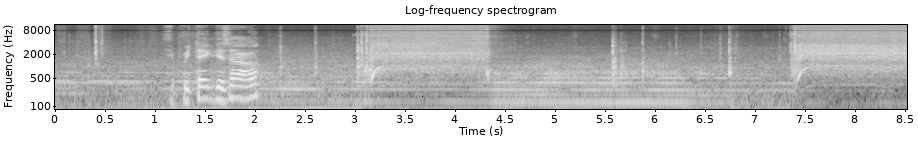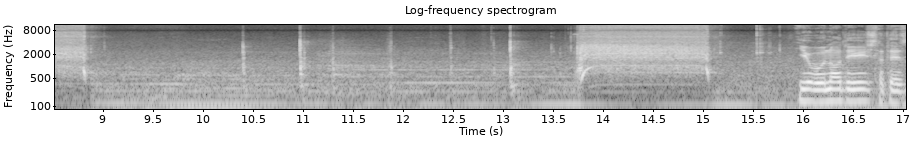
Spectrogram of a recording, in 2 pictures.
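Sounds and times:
electric drill motor whirring: 3.0 - 4.7, 6.8 - 9.1, 13.6 - 15.3.

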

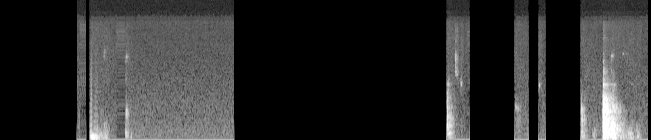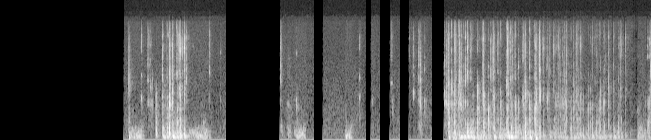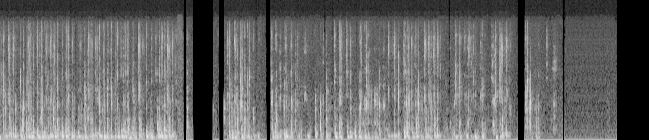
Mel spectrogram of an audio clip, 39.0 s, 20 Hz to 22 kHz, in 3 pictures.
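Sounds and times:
faint keyboard typing: 15.6 - 17.3, 21.2 - 29.8, 30.5 - 37.2.

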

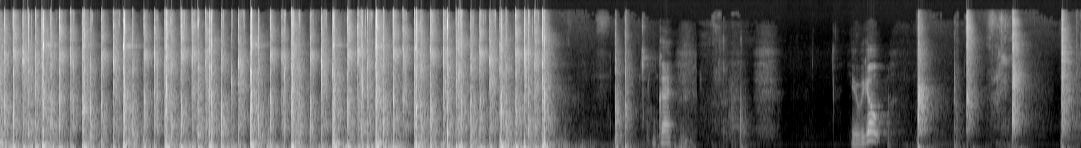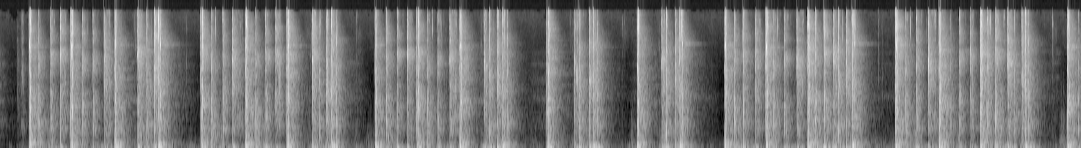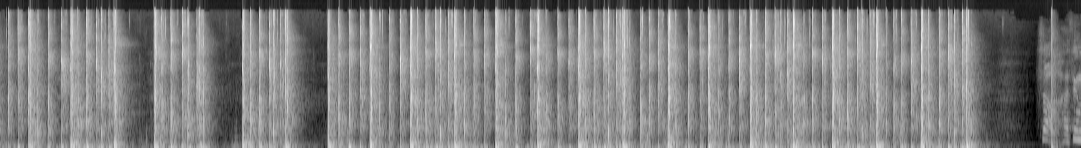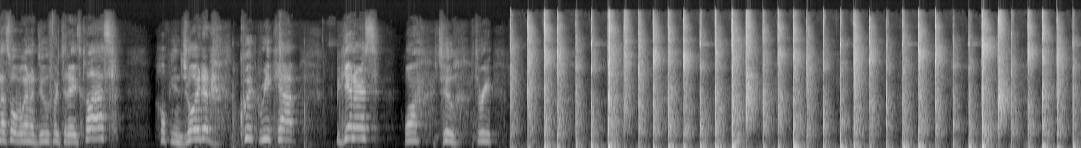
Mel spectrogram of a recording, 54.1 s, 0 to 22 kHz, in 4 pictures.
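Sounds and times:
tap shoes on wooden floor: 0.0 - 7.1, 13.8 - 39.4.

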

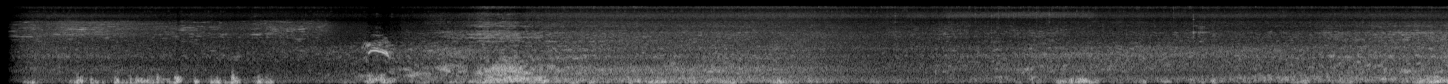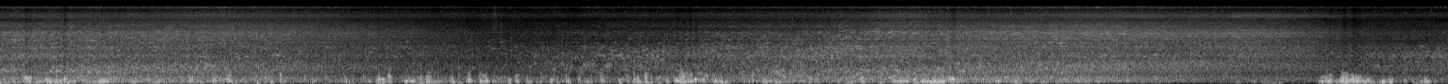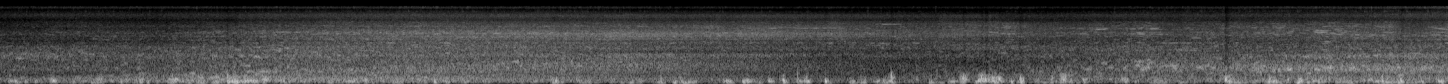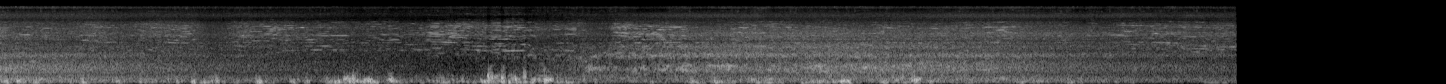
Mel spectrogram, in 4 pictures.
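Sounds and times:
wind rumbling on microphone: 0.2 - 55.8
waves washing over pebbles: 3.4 - 45.8.

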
